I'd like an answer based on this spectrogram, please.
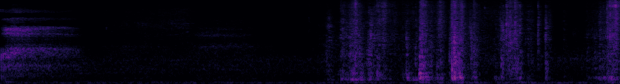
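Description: A few knocks and scraping thuds, clustered about three to five seconds in, from movement among the fallen bricks and debris of a collapsed clay chimney.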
